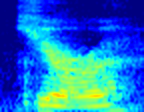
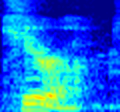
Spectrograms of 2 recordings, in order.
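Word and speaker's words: Qi'ra: And Kiara, or I'm pretty sure is how you say it. Feel like I'm saying it wrong. Kira is what I meant to say, sorry.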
